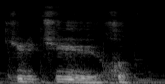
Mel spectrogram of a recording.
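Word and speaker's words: culture: キュルチューホ、キュルチューホと発音するところがポイントです。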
